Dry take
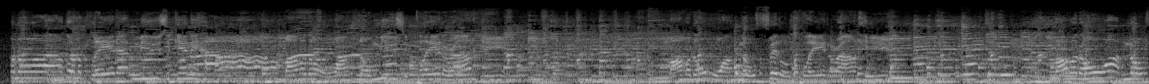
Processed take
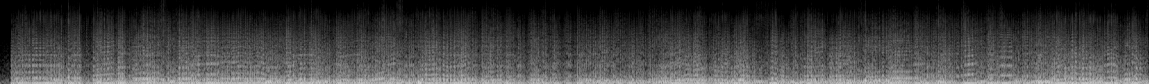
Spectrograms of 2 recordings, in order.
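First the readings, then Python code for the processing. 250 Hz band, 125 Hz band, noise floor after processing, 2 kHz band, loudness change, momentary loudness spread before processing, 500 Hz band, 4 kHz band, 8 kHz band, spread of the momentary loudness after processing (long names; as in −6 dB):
+2.5 dB, +3.5 dB, −25 dBFS, −7.5 dB, 0.0 dB, 4 LU, −3.5 dB, −8.5 dB, −9.0 dB, 3 LU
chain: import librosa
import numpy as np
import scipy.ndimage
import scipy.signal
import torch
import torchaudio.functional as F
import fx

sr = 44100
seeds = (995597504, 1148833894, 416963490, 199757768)

y = x * np.sin(2.0 * np.pi * 28.0 * np.arange(len(x)) / sr)
y = fx.running_max(y, sr, window=65)
y = F.gain(torch.from_numpy(y), 6.0).numpy()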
